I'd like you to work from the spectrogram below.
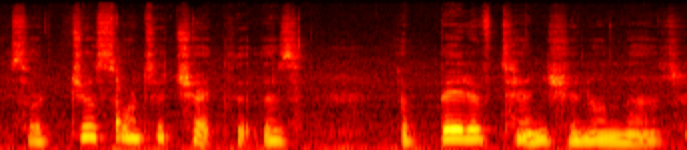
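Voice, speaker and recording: A woman's voice: lowish voice, a little slow, gravelly, mellow, breathy edge. An older British woman chatting through a crafting tutorial at home, rambling into asides as she works.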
